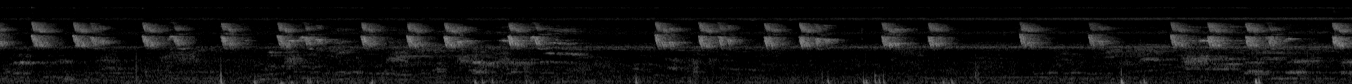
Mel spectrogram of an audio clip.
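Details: A squirrel chirps as a cat climbs up the tree after it and gets stuck. Harsh, clipped notes come in short runs of three or four with brief pauses between runs, steady and insistent, against quiet background noise.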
